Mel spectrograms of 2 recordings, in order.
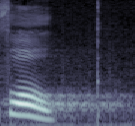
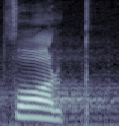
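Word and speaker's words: folk: object आ गया फोक इसको अब आर लिखा हुआ है इसको आर को साइलेंट रखना है ठीक है प्रोनाउंस कैसे करोगे फोक इसको ऐसे नहीं पढ़ोगे आप फर्क ठीक है आर को पढ़ना ही नहीं है साइलेंट रखोगे फोक फोक हो गया ऑब्जेक्ट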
